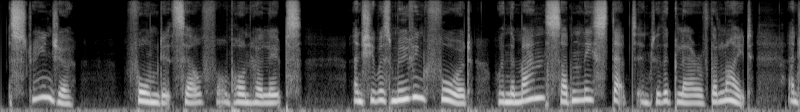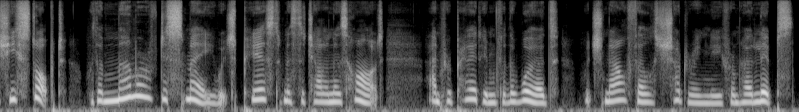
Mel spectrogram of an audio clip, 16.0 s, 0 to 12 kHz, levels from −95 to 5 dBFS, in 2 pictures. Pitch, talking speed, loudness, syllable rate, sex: 230 Hz, 185 wpm, -21 LUFS, 5.4 syllables/s, female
